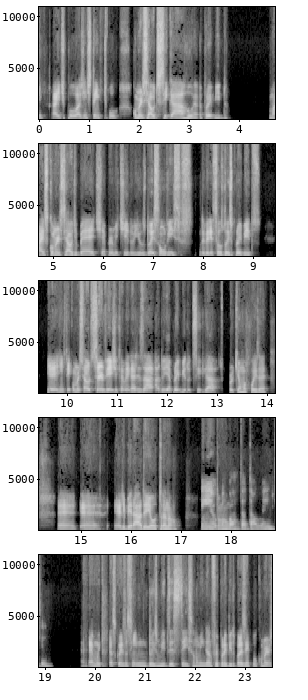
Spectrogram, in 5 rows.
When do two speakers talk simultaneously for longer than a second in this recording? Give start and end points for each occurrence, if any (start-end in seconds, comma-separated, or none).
none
